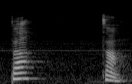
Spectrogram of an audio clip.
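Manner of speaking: "Patin" in two high beats, Pa, long pause, tin; split into syllables. Shown as a demonstration. Teacher presents next word to pupil, "Patin" split in two syllables. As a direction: break "Patin" apart after Pa. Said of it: "J'entends deux syllabes".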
